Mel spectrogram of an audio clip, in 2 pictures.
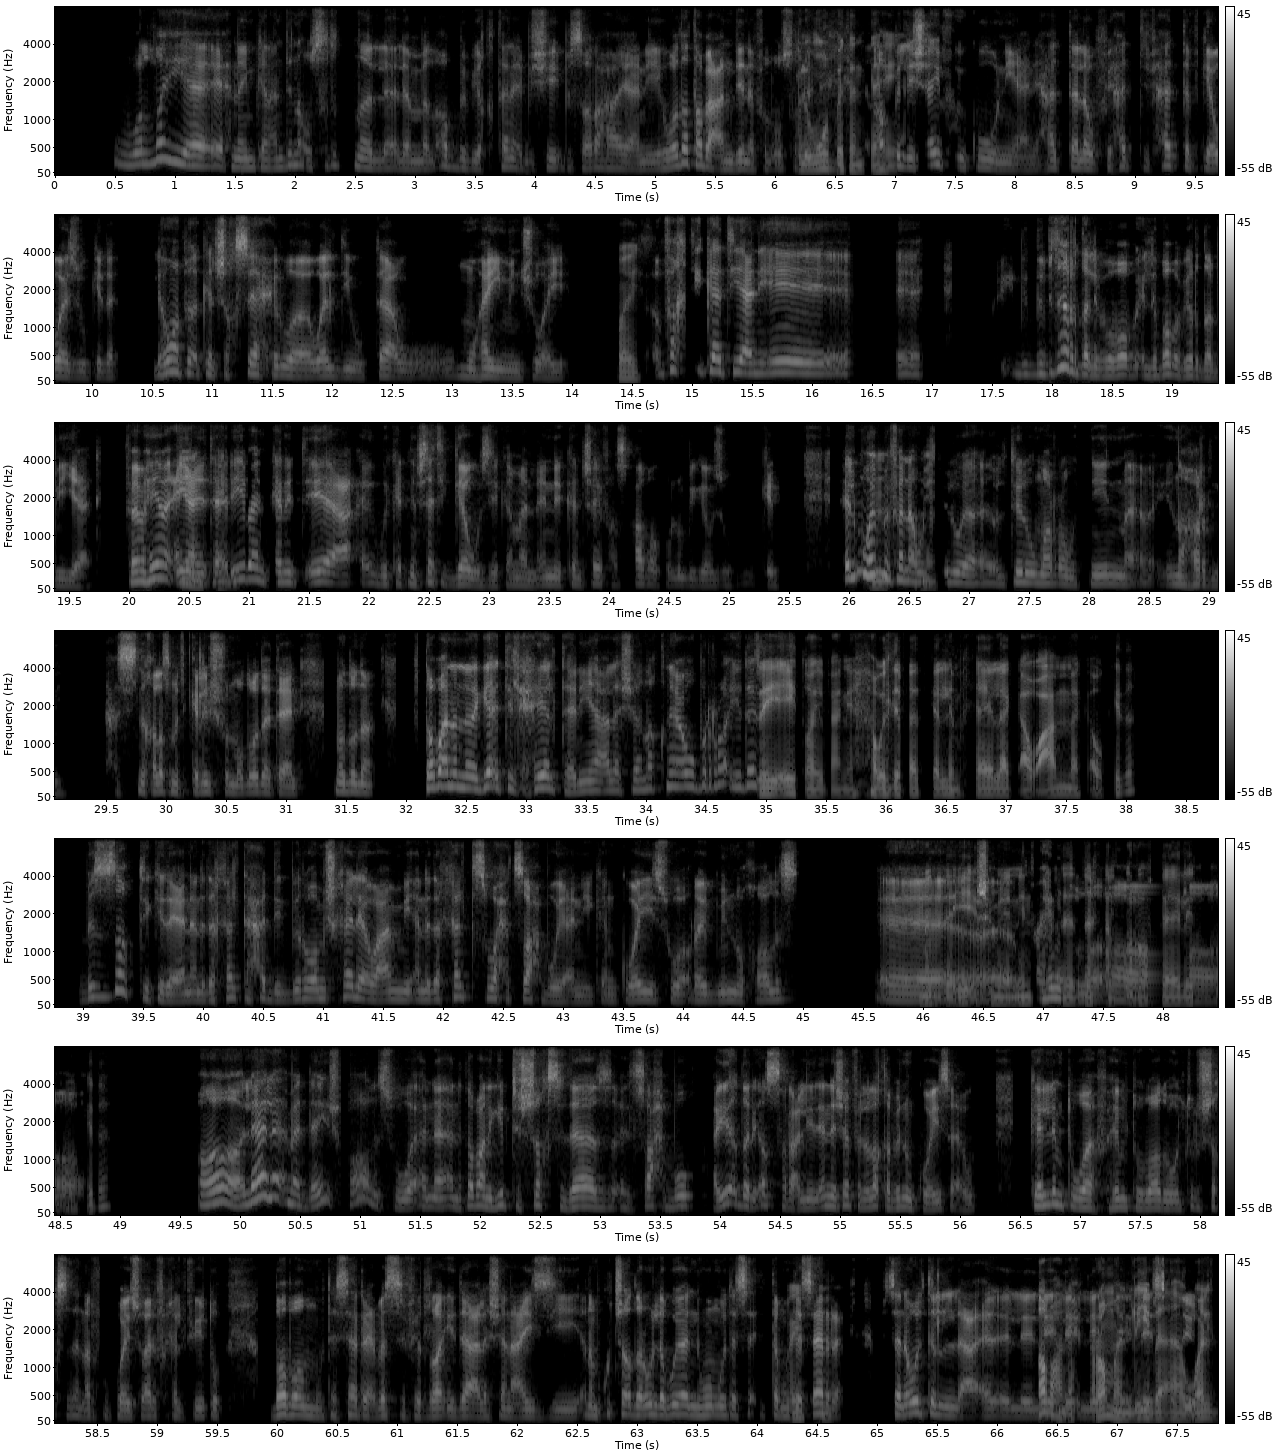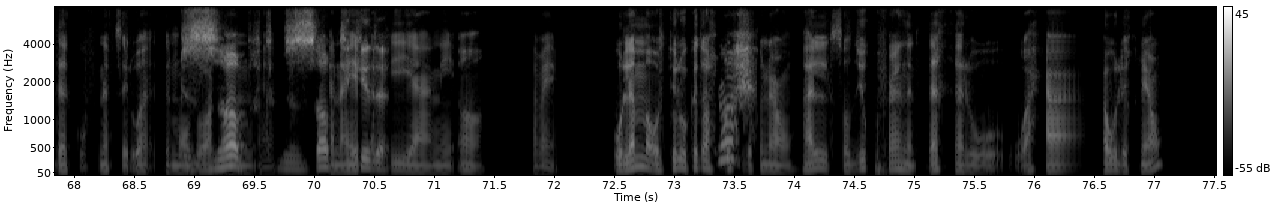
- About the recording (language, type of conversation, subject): Arabic, podcast, إزاي بتحافظ على احترام الكِبير وفي نفس الوقت بتعبّر عن رأيك بحرية؟
- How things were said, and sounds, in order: tapping; chuckle; unintelligible speech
